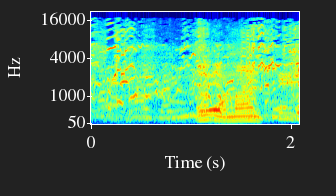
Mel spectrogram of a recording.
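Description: A flock of rainbow lorikeets feeding together, many shrill, short calls overlapping at once.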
